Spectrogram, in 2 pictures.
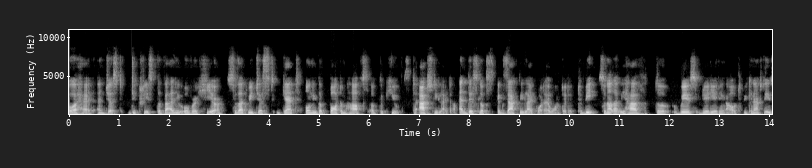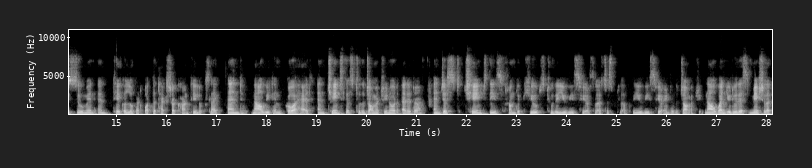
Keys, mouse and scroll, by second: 1.1-6.5 shift+drag, 6.8 shift+space, 13.5 scroll up 4, 13.5 KP_0, 14.3-15.2 shift+middle drag, 19.1-19.7 scroll down 3, 19.7-21.2 drag, 22.5 middle click, 26.1 click.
